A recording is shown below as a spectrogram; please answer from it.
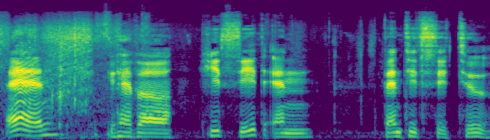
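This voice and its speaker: Man, korean accent, car reviewer, very unhurried delivery, faint hum behind. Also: lowish voice, pushed and bright. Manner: plain, halting explanations in simple phrasing. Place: in and around a car.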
